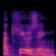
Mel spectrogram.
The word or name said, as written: accusing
